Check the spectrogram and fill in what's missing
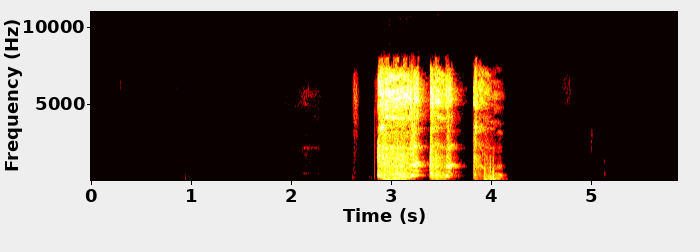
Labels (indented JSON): {
  "expert_labels": [
    {
      "quality": "good",
      "cough_type": "wet",
      "dyspnea": false,
      "wheezing": false,
      "stridor": false,
      "choking": false,
      "congestion": false,
      "nothing": true,
      "diagnosis": "lower respiratory tract infection",
      "severity": "mild"
    }
  ],
  "age": 26,
  "gender": "male",
  "respiratory_condition": false,
  "fever_muscle_pain": false,
  "status": "symptomatic"
}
